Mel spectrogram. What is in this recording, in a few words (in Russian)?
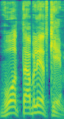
Spot Pills, left4dead2 russian, Survivor Voice; Gambler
